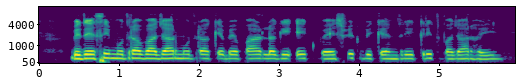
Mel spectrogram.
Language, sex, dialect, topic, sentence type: Magahi, female, Central/Standard, banking, statement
